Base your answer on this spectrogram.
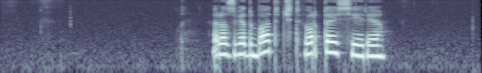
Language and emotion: Russian, neutral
